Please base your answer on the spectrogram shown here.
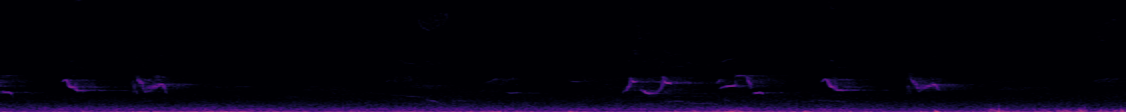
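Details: American Robin singing at Roberts Bird Sanctuary: short, clear whistled phrases, rising and falling, in a loose series, over a steady low rumble of wind or distant traffic.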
